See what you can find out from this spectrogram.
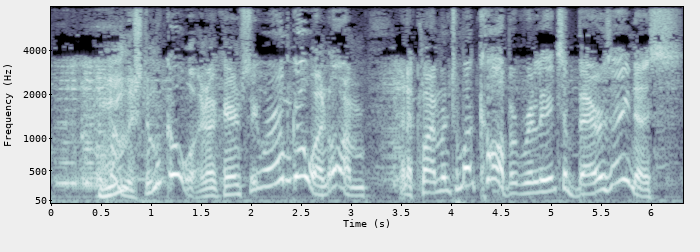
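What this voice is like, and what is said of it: Mr. Magoo cartoon character voice. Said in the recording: “my impression of Mr. Magoo is pretty spot on”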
